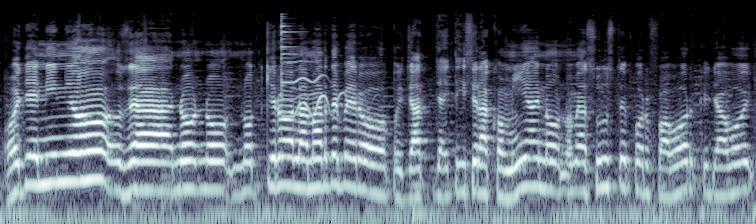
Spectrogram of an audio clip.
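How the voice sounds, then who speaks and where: Young male gamer, high-voiced, jumpy comic fear, game music underneath. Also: steady tone, a little slow, few pauses, fairly bright tone. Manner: jittery, jokey, feigning fright, slangy. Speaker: gaming YouTuber. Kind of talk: horror game commentary.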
